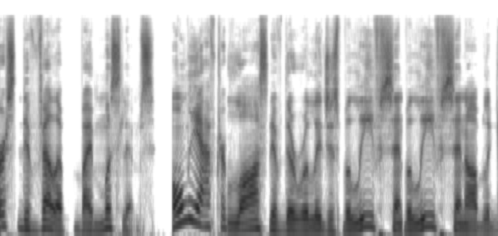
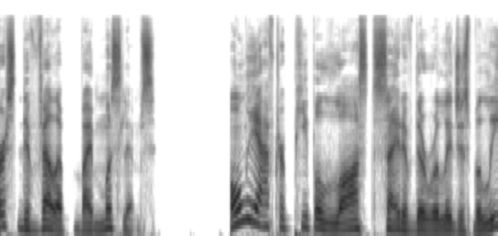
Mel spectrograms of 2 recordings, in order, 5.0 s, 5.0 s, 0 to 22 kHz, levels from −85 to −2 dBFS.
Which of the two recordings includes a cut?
first; 4 cuts; at 1.6 s, 2.3 s, 2.7 s, 4.0 s

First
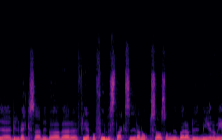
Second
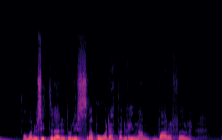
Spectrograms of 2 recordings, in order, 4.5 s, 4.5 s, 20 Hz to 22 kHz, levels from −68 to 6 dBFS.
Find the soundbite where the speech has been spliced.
second; 1 cut; at 2.6 s

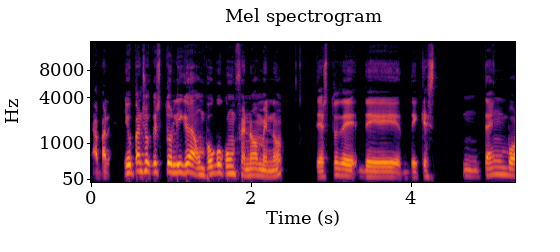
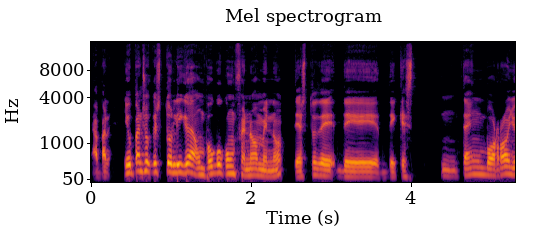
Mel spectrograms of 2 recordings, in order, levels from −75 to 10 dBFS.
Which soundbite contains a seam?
second; 1 cut; at 2.5 s

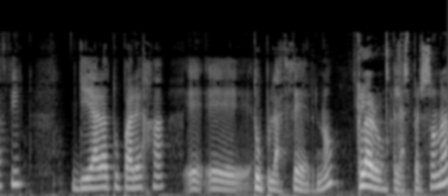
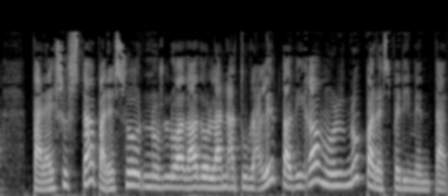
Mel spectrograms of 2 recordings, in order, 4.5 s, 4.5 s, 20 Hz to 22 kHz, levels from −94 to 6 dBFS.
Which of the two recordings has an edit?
first; 2 cuts; at 1.8 s, 2.5 s

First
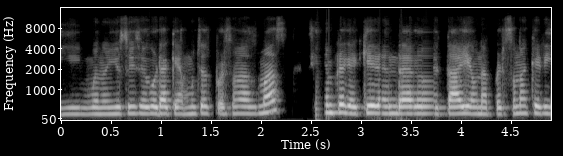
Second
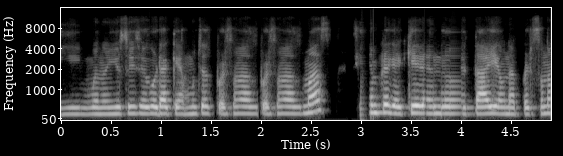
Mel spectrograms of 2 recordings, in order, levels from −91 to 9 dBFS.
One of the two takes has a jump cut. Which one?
second; 2 cuts; at 2.0 s, 3.8 s

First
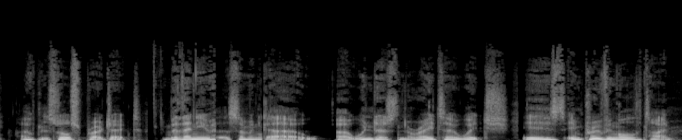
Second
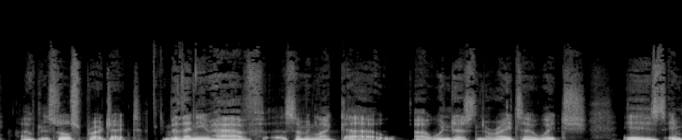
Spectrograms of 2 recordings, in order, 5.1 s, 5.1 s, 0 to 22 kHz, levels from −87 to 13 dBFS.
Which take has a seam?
first; 3 cuts; at 1.6 s, 2.0 s, 3.9 s

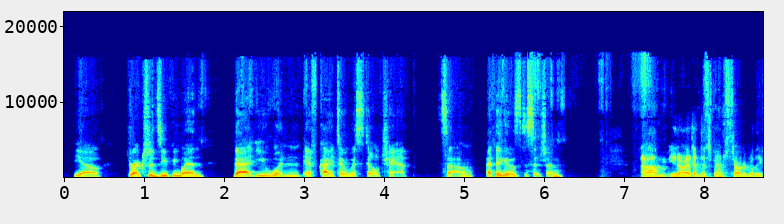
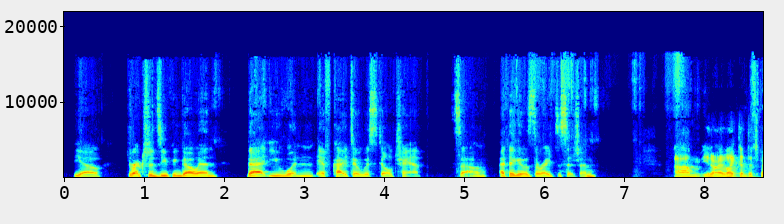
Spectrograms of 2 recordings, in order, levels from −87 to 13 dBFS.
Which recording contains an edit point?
first; 3 cuts; at 1.5 s, 5.7 s, 7.8 s

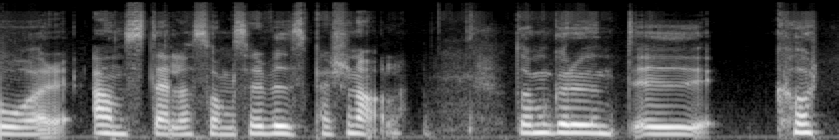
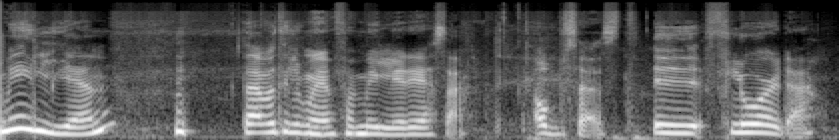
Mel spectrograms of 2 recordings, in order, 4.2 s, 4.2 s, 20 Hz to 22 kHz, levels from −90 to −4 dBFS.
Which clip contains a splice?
first; 1 cut; at 1.2 s

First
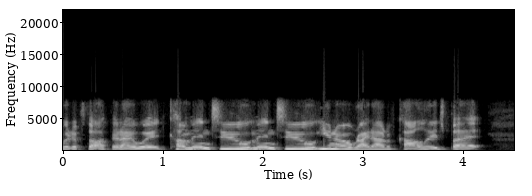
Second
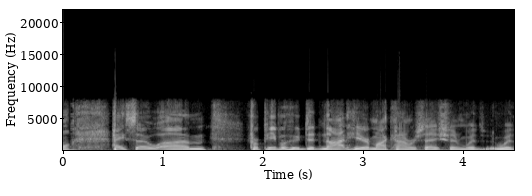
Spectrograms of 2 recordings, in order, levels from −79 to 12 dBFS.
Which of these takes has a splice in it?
first; 1 cut; at 1.9 s

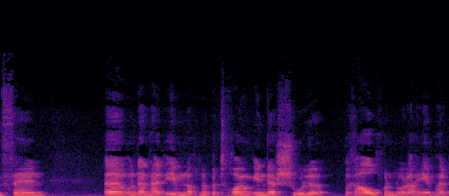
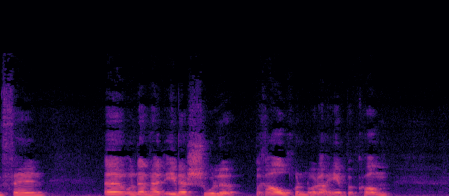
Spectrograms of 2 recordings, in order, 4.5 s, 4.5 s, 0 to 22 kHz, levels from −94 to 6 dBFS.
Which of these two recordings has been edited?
second; 2 cuts; at 1.8 s, 3.5 s

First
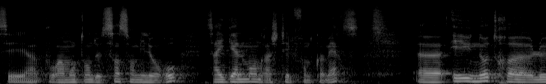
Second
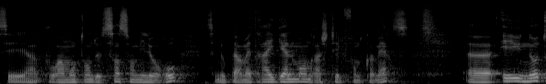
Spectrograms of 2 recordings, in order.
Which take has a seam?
first; 1 cut; at 2.1 s

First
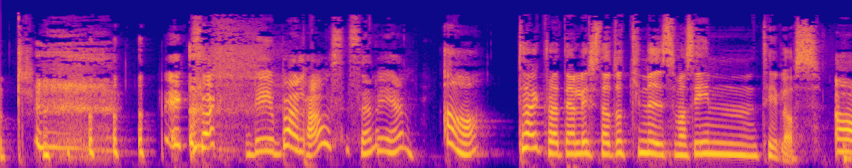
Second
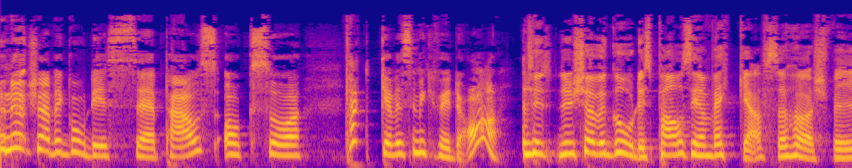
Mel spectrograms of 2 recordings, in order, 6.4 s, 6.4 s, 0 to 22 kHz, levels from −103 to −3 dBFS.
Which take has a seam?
first; 6 cuts; at 1.1 s, 2.2 s, 2.8 s, 4.1 s, 4.7 s, 5.2 s

